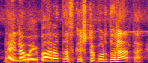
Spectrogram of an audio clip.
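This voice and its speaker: A man voicing an aging poor farmer father who is loving and emotional, in a gentle, choked storyteller's voice. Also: sits high, fairly quick, voice pushed down, lightly acted.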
